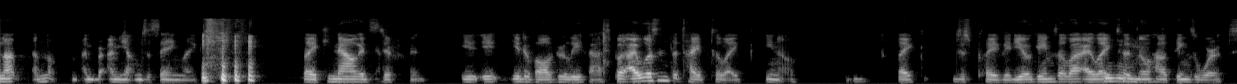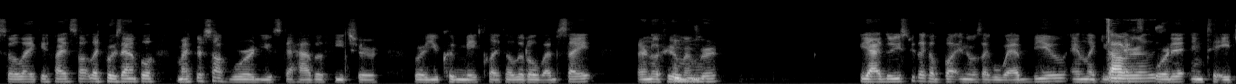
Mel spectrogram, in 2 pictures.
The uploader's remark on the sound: We had our first teenager talk show this week on Instagram Live!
